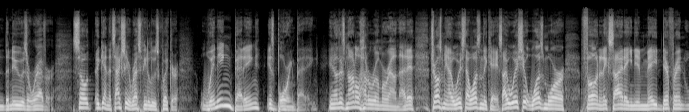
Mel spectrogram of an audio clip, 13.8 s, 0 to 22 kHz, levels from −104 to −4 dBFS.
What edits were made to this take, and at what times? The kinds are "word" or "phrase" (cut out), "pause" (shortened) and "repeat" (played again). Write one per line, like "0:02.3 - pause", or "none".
none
